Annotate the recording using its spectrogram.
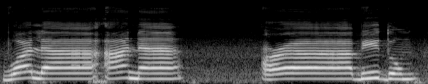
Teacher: آنا کے الف کو وقف اور وصل دونوں میں لمبا نہیں کرنا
